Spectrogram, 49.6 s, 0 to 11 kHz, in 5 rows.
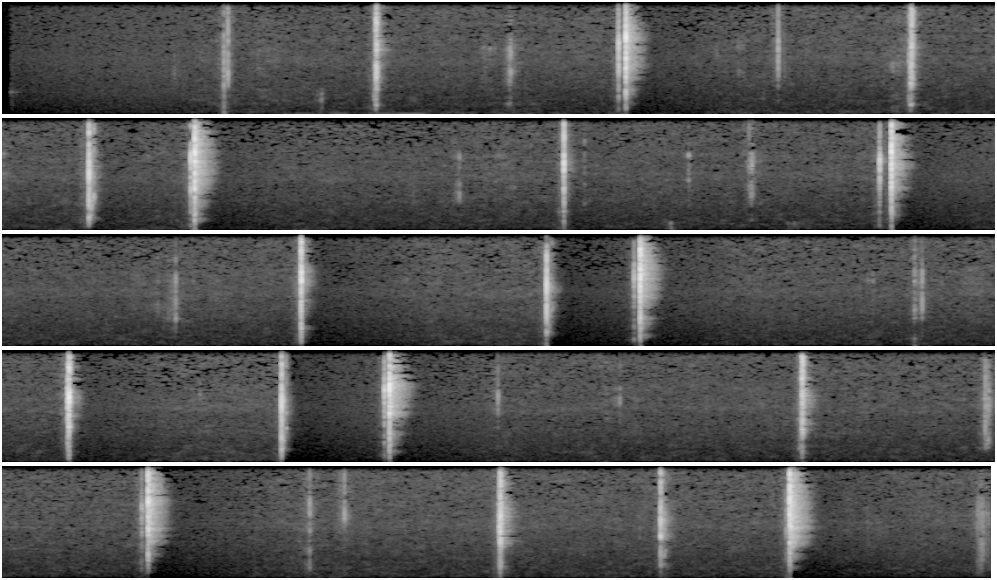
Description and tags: A 3-inch folding pocket-knife opening and closing. Recorded very close to the microphone. Makes a snick/click sound. The sharp blade folds into a steel housing so the sound is metal on metal.
Recorded: August 2014, with Android Voice Recorder (mono), inside/evening in very quiet room. Noise reduction with Audacity.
